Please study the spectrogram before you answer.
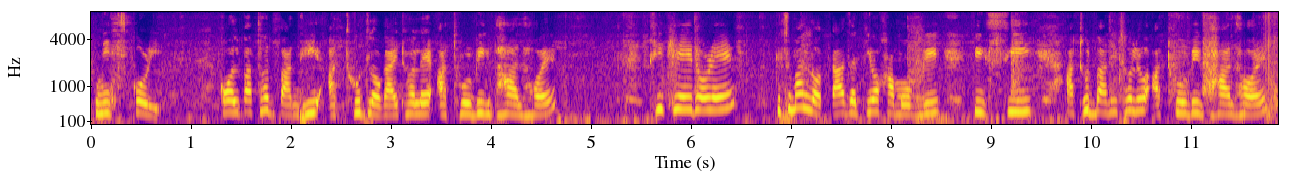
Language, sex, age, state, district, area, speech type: Assamese, female, 18-30, Assam, Jorhat, rural, spontaneous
